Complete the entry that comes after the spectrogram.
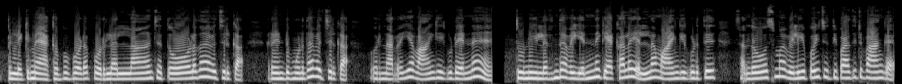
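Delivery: put-on older woman's low, coaxing voice; doting mother-in-law. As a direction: instruct the young couple with indulgent authority. Mother-in-law sends couple out.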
